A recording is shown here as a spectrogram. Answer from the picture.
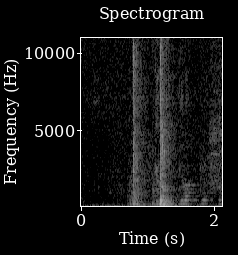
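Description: Two sudden thumps of grapplers' bodies hitting a foam training mat during a roll, the second one heavier and louder.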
